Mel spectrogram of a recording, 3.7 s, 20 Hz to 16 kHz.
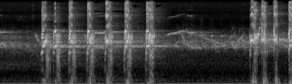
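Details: Bald eagle at a nest webcam in Hanover, Pennsylvania, 7:02 AM on 25 March 2019, calling for its mate to take over incubating the eggs before a nest exchange: sharp, high, chattering notes about four per second, a pause, then another quick burst.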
